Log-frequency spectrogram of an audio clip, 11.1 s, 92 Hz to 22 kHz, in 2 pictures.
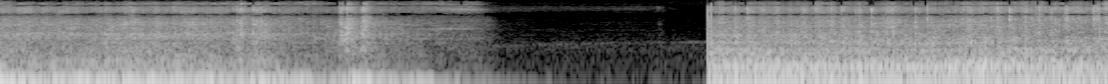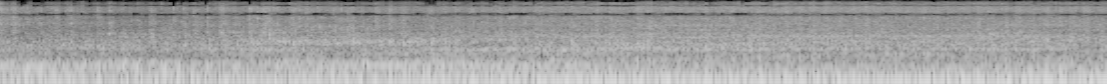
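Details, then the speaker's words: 1989 Ford Mustang GT Fox body V8 (cammed build) barely running after idle screw adjustment, still reading 5 volts at the throttle position sensor: loud, uneven lumpy idle near three beats per second, a brief cut-out, then rough running. "Alright, so we got the car to run for like a solid minute. It runs. You know, we play with the idle screw. Still getting 5 volts at the TPS, I'm not really sure."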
